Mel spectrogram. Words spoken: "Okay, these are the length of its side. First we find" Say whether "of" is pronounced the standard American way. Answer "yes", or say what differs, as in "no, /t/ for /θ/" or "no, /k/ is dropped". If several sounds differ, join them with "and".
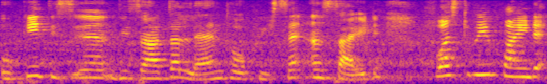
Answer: no, /p/ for /v/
